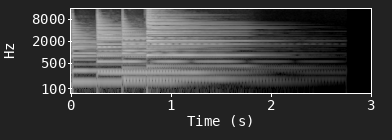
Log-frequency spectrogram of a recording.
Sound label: D sharp Minor 11th D sharp Guitar, chord; arpeggiated; JGuitar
